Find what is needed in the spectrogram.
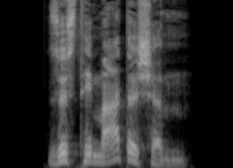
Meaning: strong dative masculine/neuter singular of systematisch
- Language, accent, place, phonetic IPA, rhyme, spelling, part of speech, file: German, Germany, Berlin, [zʏsteˈmaːtɪʃm̩], -aːtɪʃm̩, systematischem, adjective, De-systematischem.ogg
